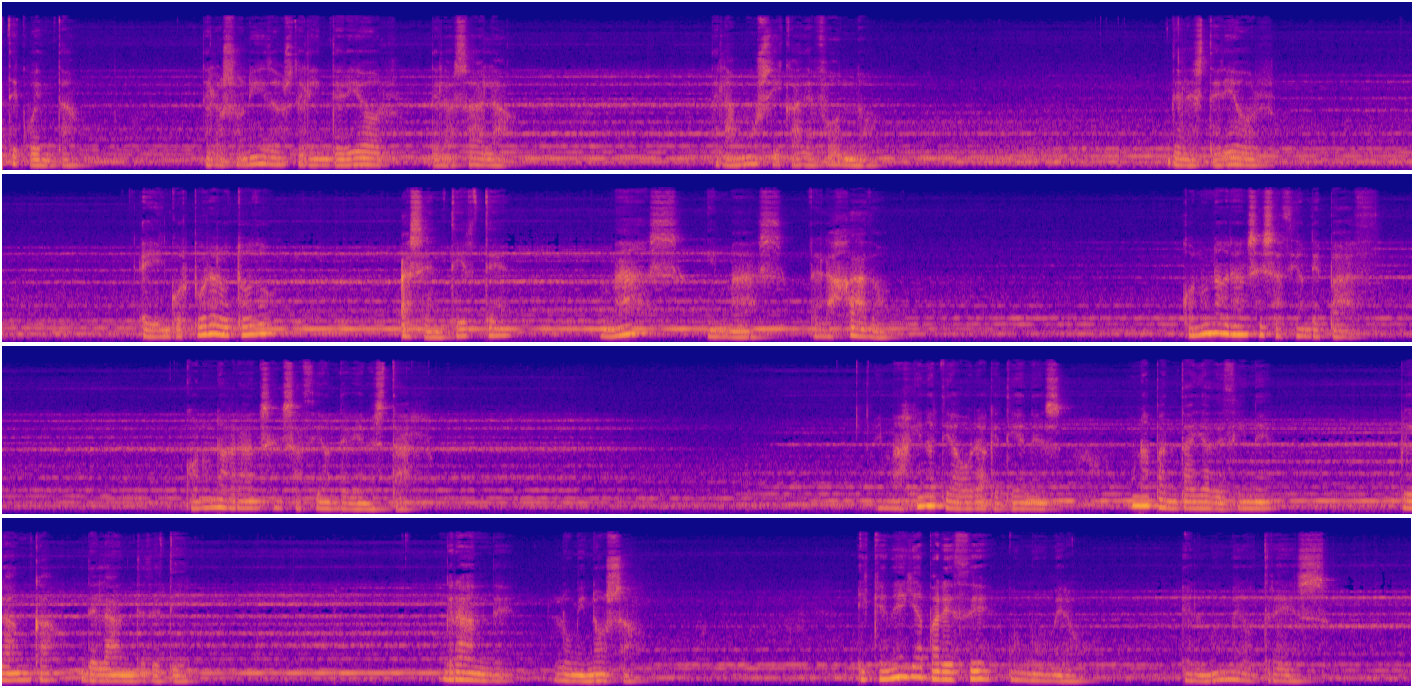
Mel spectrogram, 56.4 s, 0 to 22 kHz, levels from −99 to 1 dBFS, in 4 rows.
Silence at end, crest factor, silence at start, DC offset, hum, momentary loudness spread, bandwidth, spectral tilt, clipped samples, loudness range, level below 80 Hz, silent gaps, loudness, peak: 0 s; 24 dB; 0 s; under 0.1%; none; 19 LU; 15.5 kHz; -5.5 dB/octave; under 0.1%; 9 LU; -82 dBFS; none; -34 LUFS; -10 dBFS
